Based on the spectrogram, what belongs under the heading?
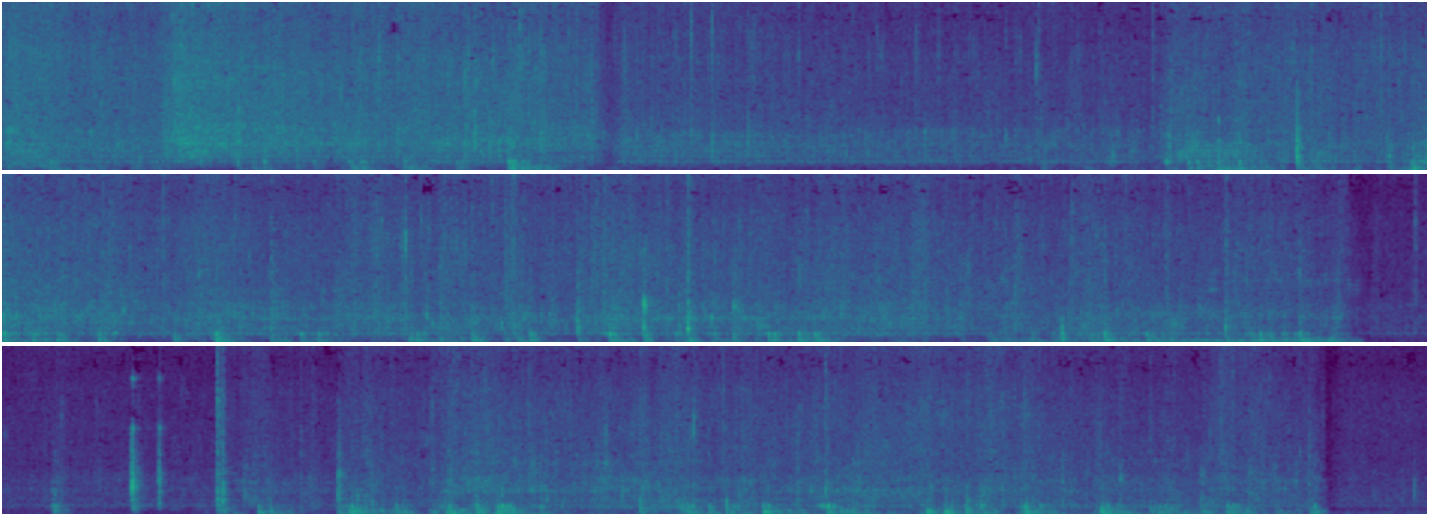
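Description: Food frying in hot oil in a wok, a steady sizzle with scattered clicks and scrapes of a spatula stirring. The sizzle is loudest in the first few seconds and quieter in the last third.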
